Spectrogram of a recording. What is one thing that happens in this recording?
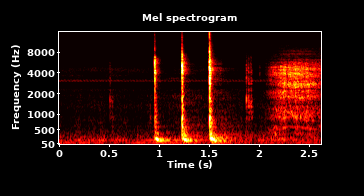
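A hammer knocks sharply on a plastic pipe fitting.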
